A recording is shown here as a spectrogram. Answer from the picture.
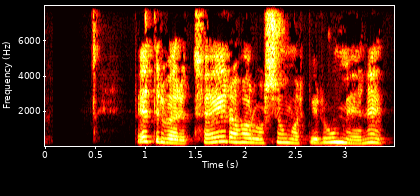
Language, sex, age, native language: Icelandic, female, 50-59, Icelandic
